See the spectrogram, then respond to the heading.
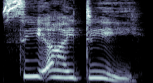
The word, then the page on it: cid: British English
